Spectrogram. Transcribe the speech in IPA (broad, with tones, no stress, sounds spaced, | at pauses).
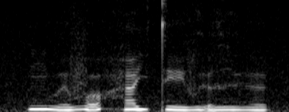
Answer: ŋ u˧˩ ə̯ v ɔ̰˧˥ h a˧ j t̪ e˨˩ v ɨ̰˧˨ ə̯ ɣ ɨ˨˩ ə̯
